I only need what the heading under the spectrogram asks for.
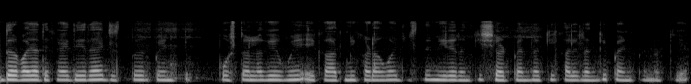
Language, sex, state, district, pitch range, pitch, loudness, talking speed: Hindi, female, Uttar Pradesh, Varanasi, 200-210 Hz, 205 Hz, -28 LUFS, 270 wpm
